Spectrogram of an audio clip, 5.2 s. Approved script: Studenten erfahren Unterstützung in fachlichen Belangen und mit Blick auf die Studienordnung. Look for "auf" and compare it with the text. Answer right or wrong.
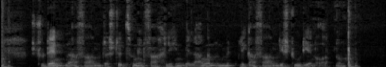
wrong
